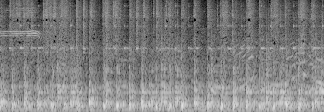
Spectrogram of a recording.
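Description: Carnival percussion music: a cowbell struck in a fast, steady rhythm over drums.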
